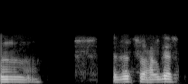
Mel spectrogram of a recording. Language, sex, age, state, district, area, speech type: Assamese, male, 45-60, Assam, Charaideo, rural, conversation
